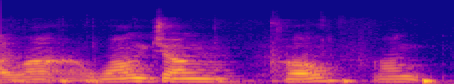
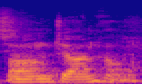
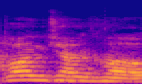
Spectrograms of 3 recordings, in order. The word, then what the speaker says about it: Bong Joon-ho: Oh yeah, Wong Jung-ho. Whoever directed Snowpiercer. Yeah, it's Bong Joon-ho. Yeah, Bong Joon-ho.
